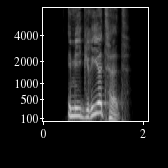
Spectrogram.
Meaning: inflection of immigrieren: 1. second-person plural preterite 2. second-person plural subjunctive II
- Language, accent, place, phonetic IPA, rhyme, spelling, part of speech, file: German, Germany, Berlin, [ɪmiˈɡʁiːɐ̯tət], -iːɐ̯tət, immigriertet, verb, De-immigriertet.ogg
